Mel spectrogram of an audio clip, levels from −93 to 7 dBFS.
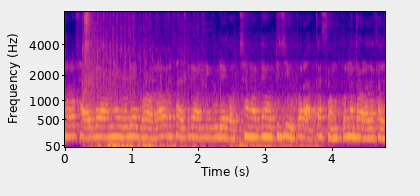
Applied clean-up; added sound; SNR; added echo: none; Bus / Engine; 9 dB; reverberation time 0.9 s.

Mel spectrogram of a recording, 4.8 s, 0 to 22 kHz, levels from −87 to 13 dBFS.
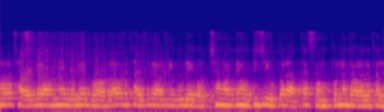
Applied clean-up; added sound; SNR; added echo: neural separator model SepFormer DNS4.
